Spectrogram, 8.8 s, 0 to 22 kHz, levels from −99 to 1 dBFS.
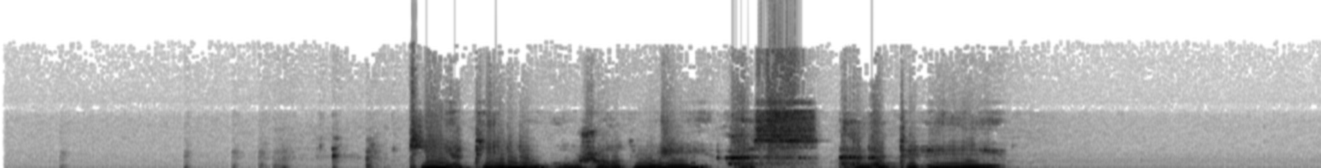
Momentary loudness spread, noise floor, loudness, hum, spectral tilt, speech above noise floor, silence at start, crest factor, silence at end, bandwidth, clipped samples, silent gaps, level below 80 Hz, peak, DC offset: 15 LU; -53 dBFS; -8 LUFS; none; -4 dB/octave; 46 dB; 1.9 s; 10 dB; 2.1 s; 19 kHz; under 0.1%; none; -40 dBFS; 0 dBFS; under 0.1%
